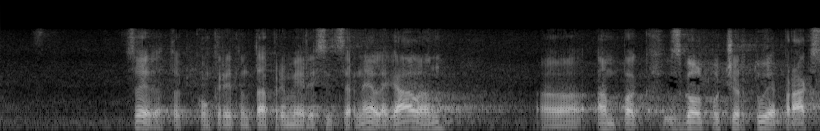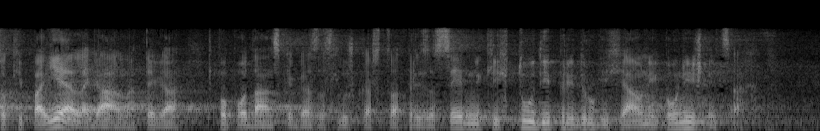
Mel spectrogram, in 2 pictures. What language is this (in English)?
Slovenian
